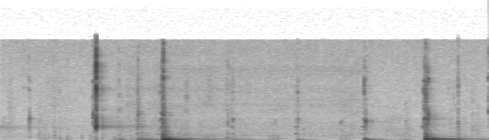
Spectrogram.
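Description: Nylon-string classical guitar playing a sparse introduction: a few single notes and two full chords, one about two seconds in and one near the end, each left to ring and fade. A sharp click comes about a second in.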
